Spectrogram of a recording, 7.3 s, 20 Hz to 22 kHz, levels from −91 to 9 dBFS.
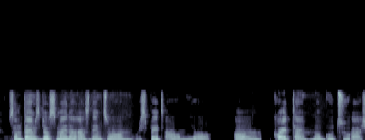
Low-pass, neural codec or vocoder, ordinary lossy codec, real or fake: none; none; none; real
